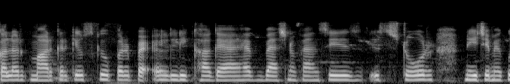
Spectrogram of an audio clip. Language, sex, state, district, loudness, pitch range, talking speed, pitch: Hindi, female, Bihar, West Champaran, -18 LUFS, 200-210 Hz, 175 wpm, 205 Hz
